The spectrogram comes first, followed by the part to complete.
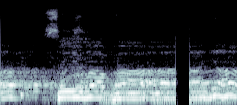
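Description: A man singing into a microphone through a PA, holding long, wavering notes, with electronic keyboard accompaniment. The sound cuts out briefly near the end.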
